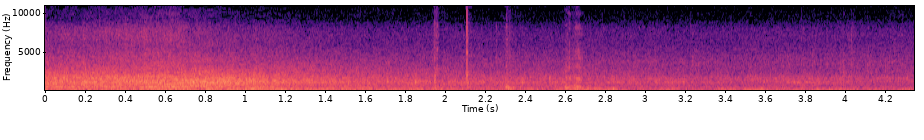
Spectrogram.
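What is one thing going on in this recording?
A car passes close by and fades into the distance.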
